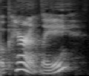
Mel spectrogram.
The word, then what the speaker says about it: apparently: apparently and zucchini um so apparently um is first syllable stress unstressed up then we have the air vowel apparent another schwa apparent st stop t and then lee apparently and zucchini this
